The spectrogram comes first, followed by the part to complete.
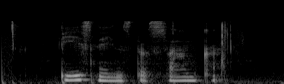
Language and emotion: Russian, neutral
